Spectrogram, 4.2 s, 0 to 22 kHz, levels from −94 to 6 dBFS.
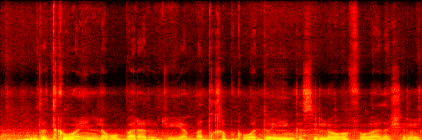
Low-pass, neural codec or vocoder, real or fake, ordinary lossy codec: none; none; real; none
